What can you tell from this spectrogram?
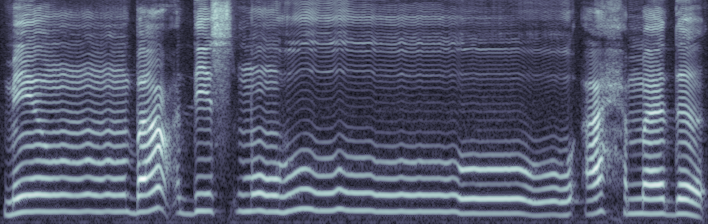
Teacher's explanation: di sini min ba'dis matikan terus dekat sin ba'dis muhu ahmad muhu nampak ada wau kecil lepas tu atas dia ada ombak maka ini adalah mad silah tawilah perlu dibaca sama ada empat ataupun lima harakat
